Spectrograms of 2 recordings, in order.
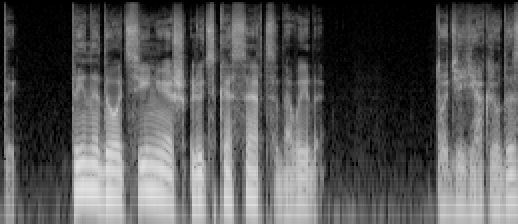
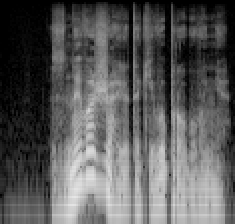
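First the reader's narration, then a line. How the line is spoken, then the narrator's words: Weary reply. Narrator (Ukrainian): втомлено відповів Давид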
